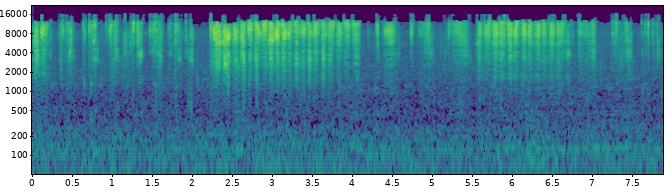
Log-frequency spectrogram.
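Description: Long painted fingernails scratch and rub across flat, solid, wet stone paving slabs with grout lines outdoors, with possible rain in the background. Bright, hissy strokes repeat rapidly, growing louder and denser in the middle before settling back into steady rasping.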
